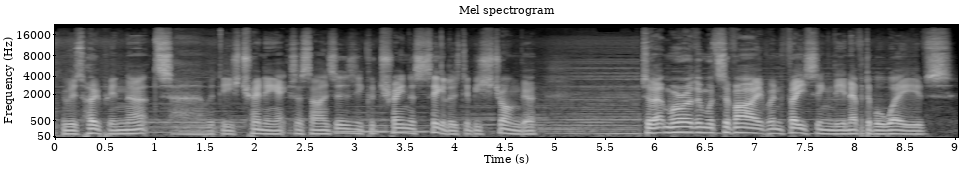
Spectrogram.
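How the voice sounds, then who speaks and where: A man with a fairly low voice narrates a scripted story. The delivery is that of dramatic fan-dub storytelling, with music clearly playing behind him. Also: normal speed, fairly bright tone.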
